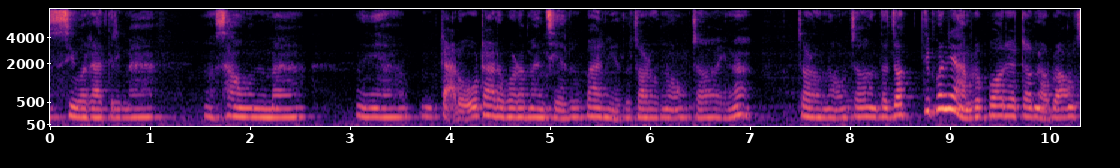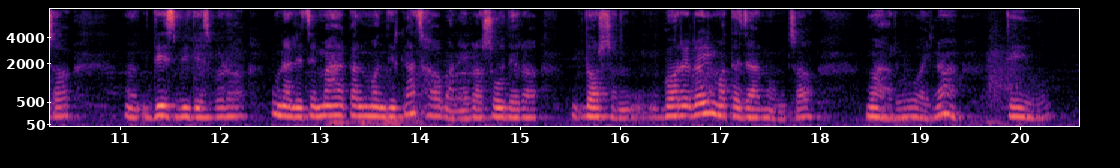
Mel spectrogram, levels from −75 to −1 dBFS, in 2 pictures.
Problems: none marked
